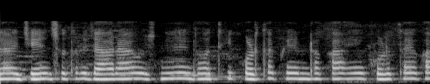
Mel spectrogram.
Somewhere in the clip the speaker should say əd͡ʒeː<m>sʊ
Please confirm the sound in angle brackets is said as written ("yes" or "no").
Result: no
